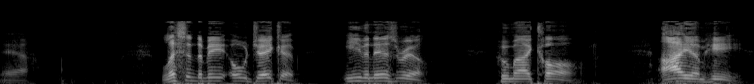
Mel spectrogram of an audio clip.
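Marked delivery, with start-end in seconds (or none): 1.6-7.4 loud, raised proclamation, louder; booming scripture reading. Acted. Bible teacher voices God's call, booming. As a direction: call it out as the Lord's own voice. Reads Isaiah forty-eight aloud.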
